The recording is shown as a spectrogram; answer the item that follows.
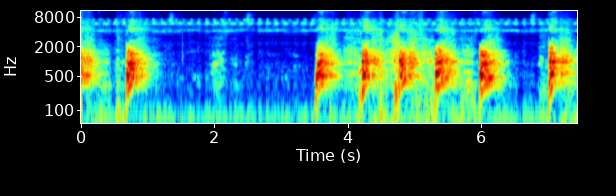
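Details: Leo, a German Shepherd, on night duty at the gate, fully alert: a single loud bark, a pause, then six deep, rough barks about every half to one second, over a steady high-pitched drone in the background.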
